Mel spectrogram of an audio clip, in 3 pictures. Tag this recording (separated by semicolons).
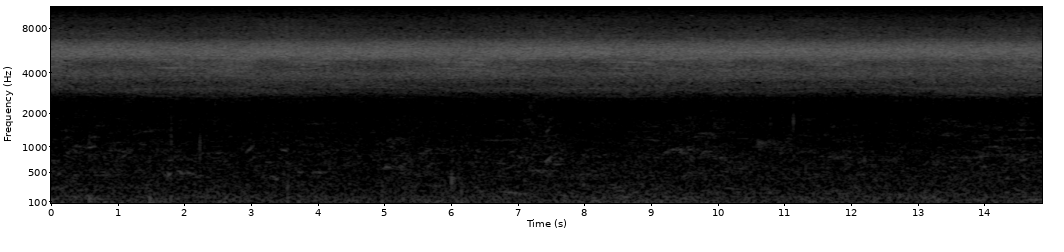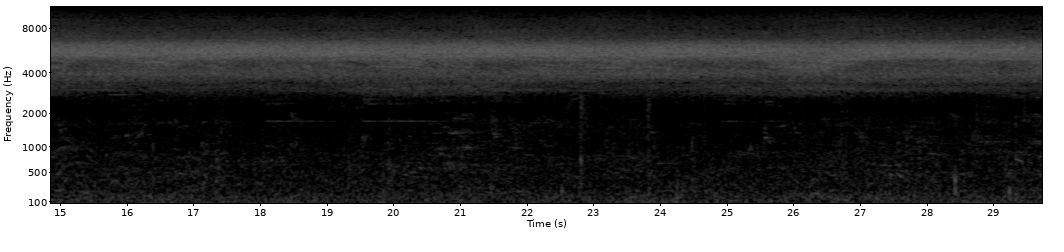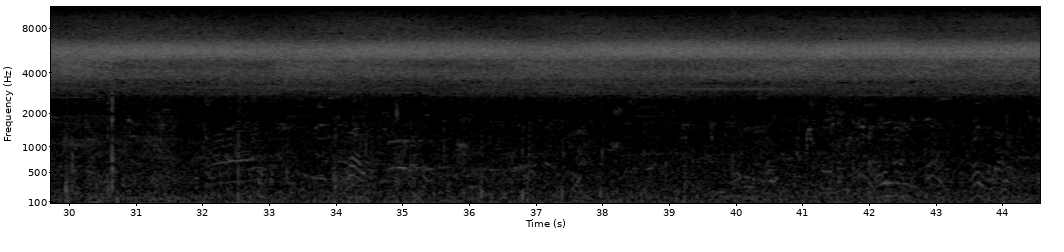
Field-recording; Darjeeling; cicadas; voices; India; ambience; people; countryside; West-Bengal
